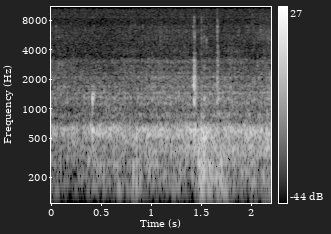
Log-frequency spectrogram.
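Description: Underwater pool noise heard through a submerged camera: a steady muffled rush of water and bubbles from swimmers moving nearby, with a few sharp clicks, one about half a second in and a cluster around a second and a half in.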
